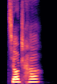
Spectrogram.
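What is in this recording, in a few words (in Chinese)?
"交叉", Mandarin Chinese; HSK6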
